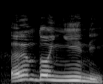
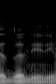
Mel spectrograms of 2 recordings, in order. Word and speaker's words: Andognini: Todo mundo me chama de Andonini, mas a origem, que é italiana, o G, depois de uma vogal, se pronuncia como NH. Uhum. Então, por isso, Andonini.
